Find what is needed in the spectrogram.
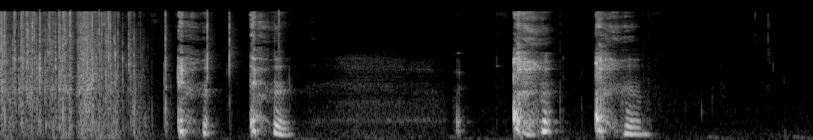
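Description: A woman coughing several times, the loudest two coughs close together about four seconds in. It opens with about a second of crinkling, like plastic packaging being handled.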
